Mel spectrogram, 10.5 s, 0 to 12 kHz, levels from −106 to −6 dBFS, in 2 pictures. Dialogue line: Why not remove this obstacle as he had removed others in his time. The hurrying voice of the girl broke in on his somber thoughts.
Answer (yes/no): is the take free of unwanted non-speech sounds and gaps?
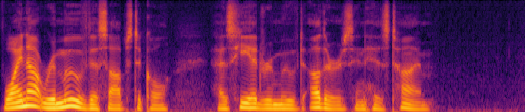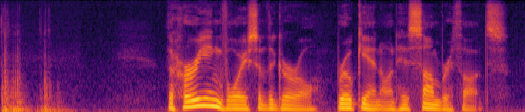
no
